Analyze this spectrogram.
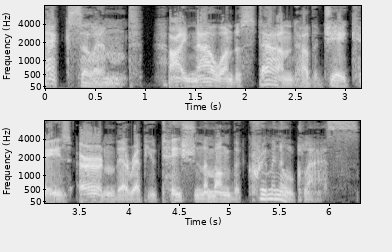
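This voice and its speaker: The man puts on a character voice at a very deep, low pitch. His pace is moderate. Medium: read story.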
